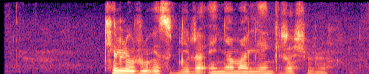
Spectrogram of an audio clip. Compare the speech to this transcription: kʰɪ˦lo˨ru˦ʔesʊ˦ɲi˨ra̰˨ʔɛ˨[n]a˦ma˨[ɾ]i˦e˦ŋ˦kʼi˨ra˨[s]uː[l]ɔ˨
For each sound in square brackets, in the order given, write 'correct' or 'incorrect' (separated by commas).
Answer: incorrect, incorrect, incorrect, correct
